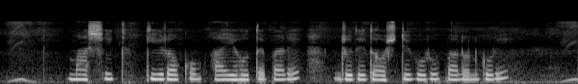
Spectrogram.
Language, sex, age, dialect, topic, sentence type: Bengali, female, 18-24, Rajbangshi, agriculture, question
